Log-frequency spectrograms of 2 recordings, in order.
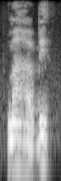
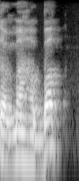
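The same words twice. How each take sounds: First: The vowel after b is i: mahbit. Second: The vowel after b is a: mahbat. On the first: It names the place of descending. The speaker calls it right. "على وزن مفعل أو مفعل بكسر العين" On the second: It names the act of descending. The speaker calls it wrong. "ولو قلت مهبط لانقلب مصدرا"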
